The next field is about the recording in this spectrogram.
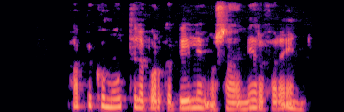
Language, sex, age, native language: Icelandic, female, 40-49, Icelandic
